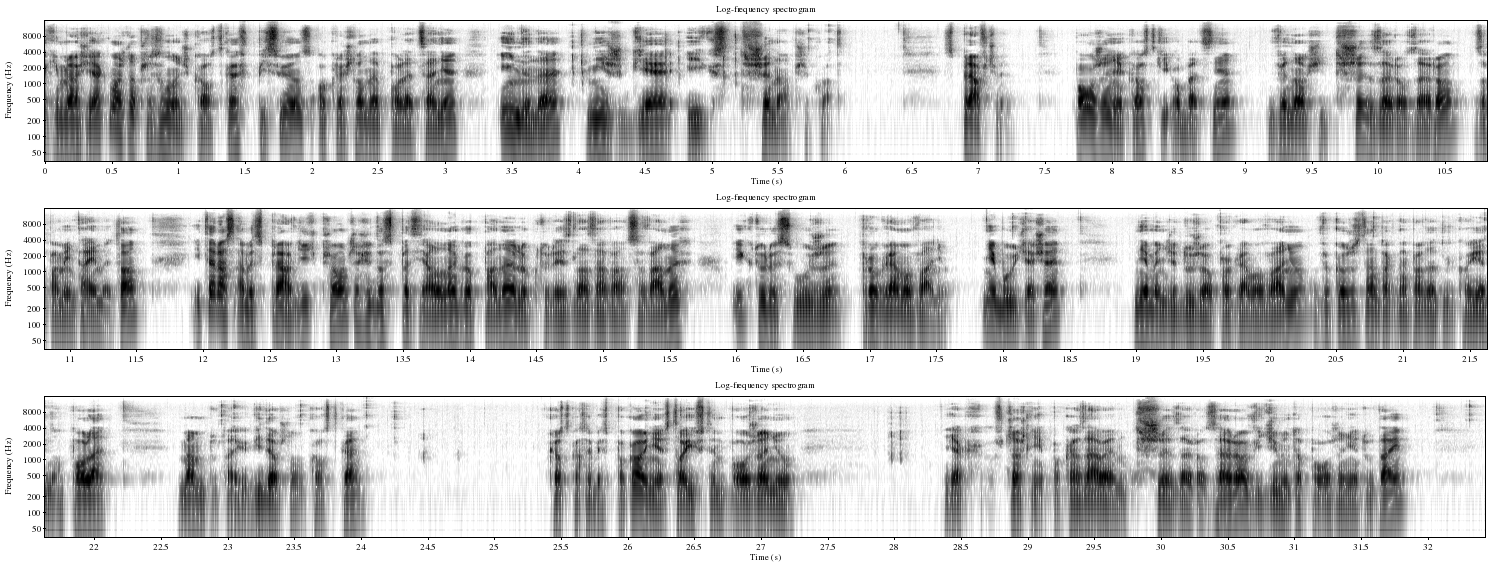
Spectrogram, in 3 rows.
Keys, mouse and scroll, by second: 3.9 g, 4.6 x, 5.0 3, 5.7 click, 8.5 middle click, 8.5 scroll up 1, 13.3 click, 18.1 click, 20.8-21.8 drag, 22.9 click, 23.5 click, 24.4 shift+c, 24.9-25.5 shift+scroll up 2, 25.6 click, 27.9 n, 29.0-30.5 ctrl+drag, 30.5 ctrl+middle click, 32.3-32.4 drag.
